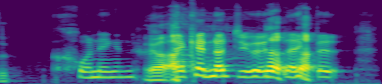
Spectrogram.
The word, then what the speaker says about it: Groningen: How do you pronounce it? Groningen.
